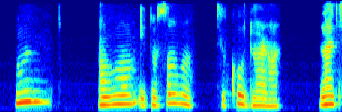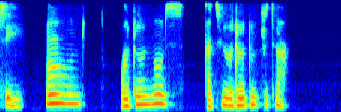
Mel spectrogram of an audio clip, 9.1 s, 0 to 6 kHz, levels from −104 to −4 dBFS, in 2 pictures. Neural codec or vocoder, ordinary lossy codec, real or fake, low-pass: autoencoder, 22.05 kHz, a latent of 192 numbers a frame, VITS, trained on one speaker; none; fake; 5.4 kHz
